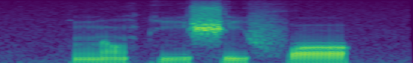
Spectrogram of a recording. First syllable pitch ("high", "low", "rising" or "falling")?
low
